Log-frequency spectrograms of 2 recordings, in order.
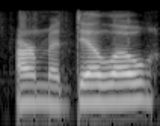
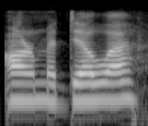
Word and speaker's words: armadillo: even comparable to that armadillo armadilla am I saying it right d Dill with an O on the end armadillo but then again depending on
